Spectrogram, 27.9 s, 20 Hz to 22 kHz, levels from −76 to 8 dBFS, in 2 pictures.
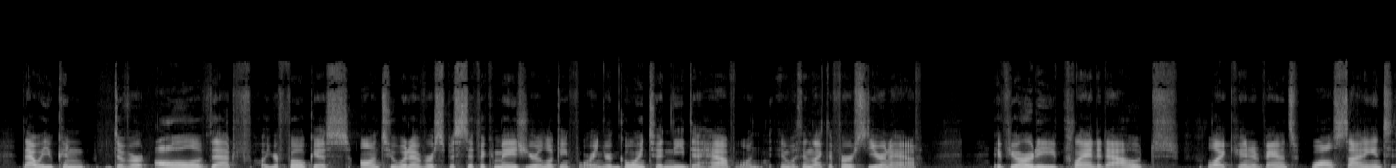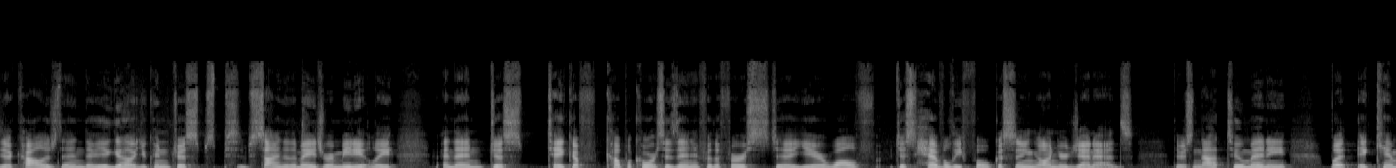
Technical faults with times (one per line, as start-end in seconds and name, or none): none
